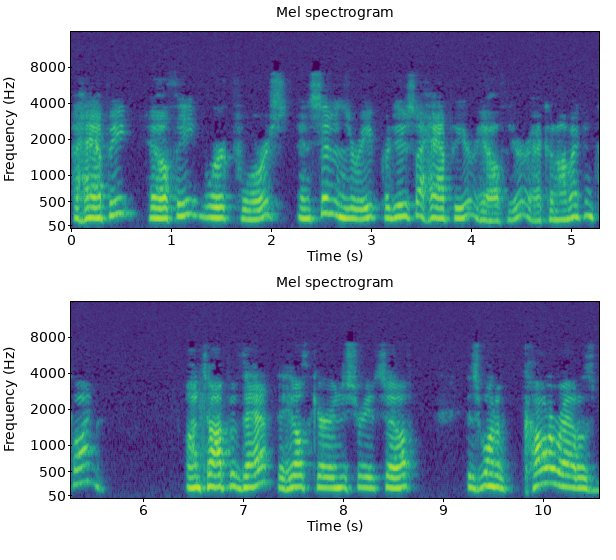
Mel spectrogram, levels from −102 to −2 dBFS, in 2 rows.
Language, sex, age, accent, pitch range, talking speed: English, male, 60-79, American, 185-220 Hz, 140 wpm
